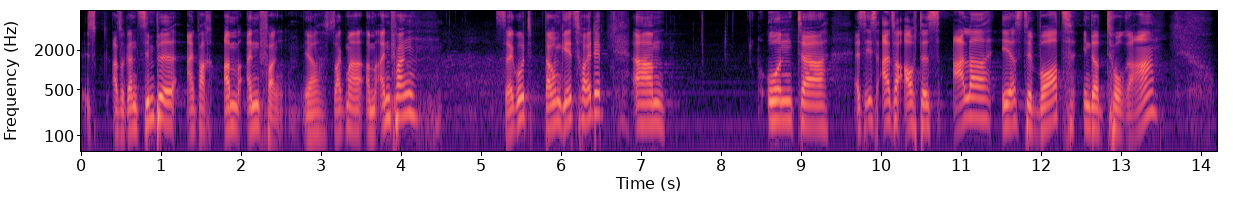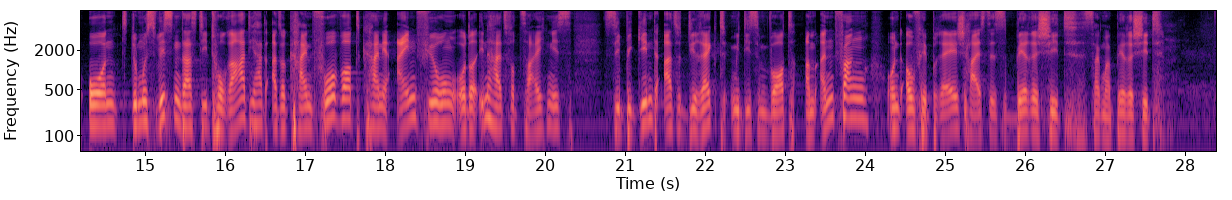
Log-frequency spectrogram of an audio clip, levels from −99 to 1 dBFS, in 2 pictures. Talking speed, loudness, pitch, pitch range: 135 wpm, -31 LUFS, 145 Hz, 125-160 Hz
